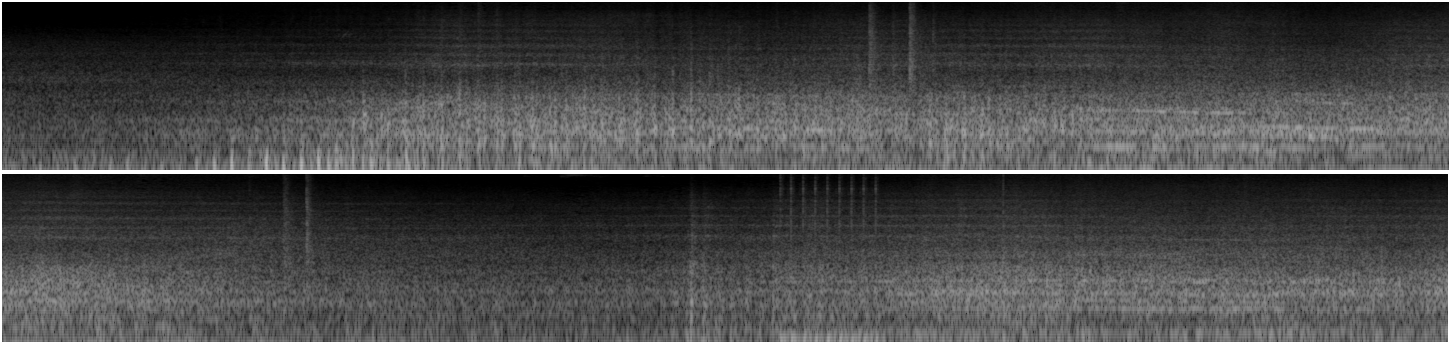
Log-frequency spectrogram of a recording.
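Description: A train running by on the rails: a steady rumble of wheels on track, with a few sharp clicks. It dips briefly about two-thirds through, then rises again.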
